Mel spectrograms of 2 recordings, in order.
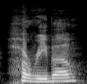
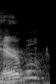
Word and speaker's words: Haribo: Isn't I it, was always- isn't it Haribo? Haribo, yes, not Haribo. I mean, who cares about the emphasis on the wrong syllable?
